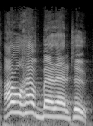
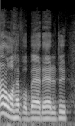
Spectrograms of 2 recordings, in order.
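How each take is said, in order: First: Much louder and higher, punching "don't"; "I don't have a bad attitude" with DON'T hit hard, stubborn and raised; louder repeated denial. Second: A firm but contained denial, stress on I; "I don't have a bad attitude" with the weight on I, said at a normal level; first denial. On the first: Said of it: "and we'll just do". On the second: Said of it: "And one of them said".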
